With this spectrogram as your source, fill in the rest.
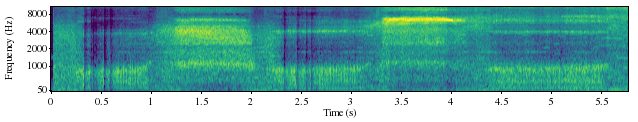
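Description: Someone imitates a Disney-style cartoon snore with loud, gravelly, breathy rasps drawn out in a few long pulls, close to the microphone and without other speech.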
